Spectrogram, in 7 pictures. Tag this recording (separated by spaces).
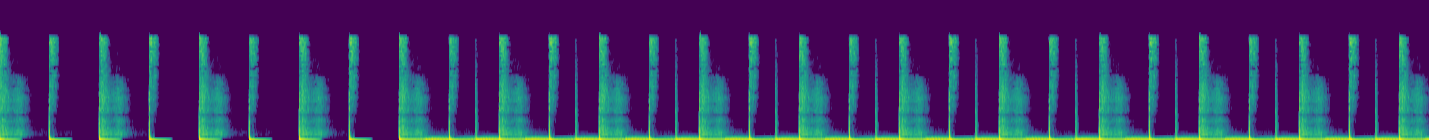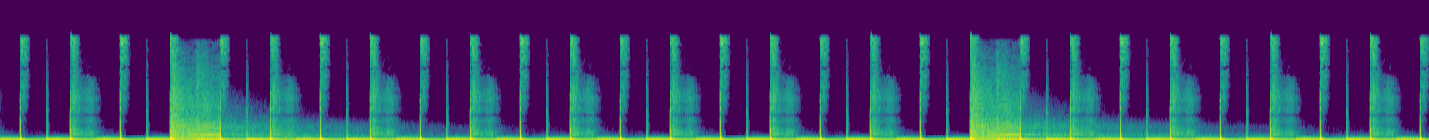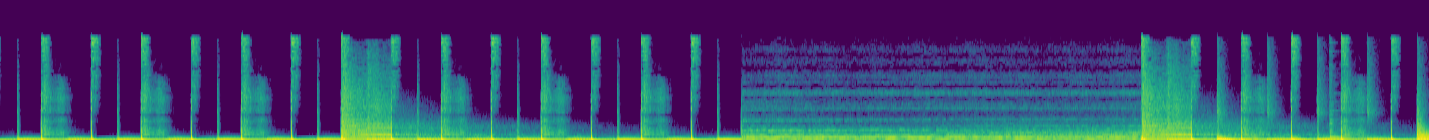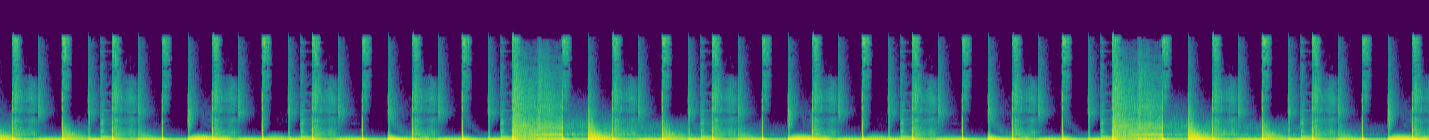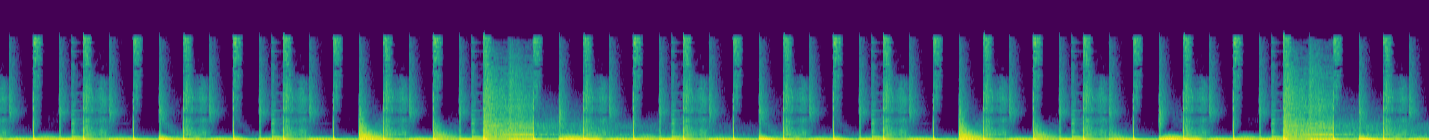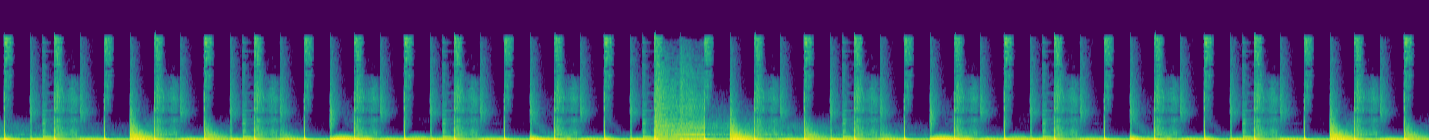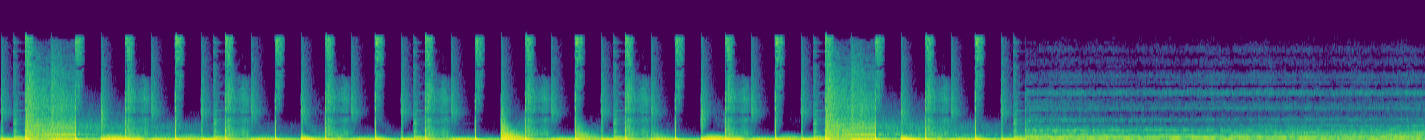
Hit LeAd techno Kick bounce Reason house music Punch pan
